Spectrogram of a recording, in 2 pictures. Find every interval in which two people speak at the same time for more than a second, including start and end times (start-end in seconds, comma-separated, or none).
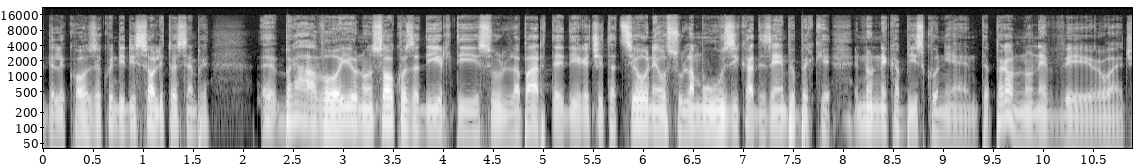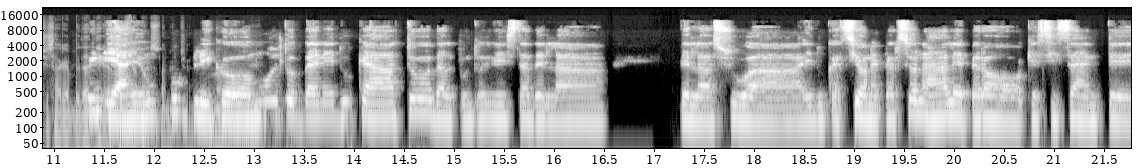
11.3-13.1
